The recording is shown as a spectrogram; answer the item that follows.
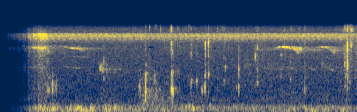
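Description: Black bear feeding at the ground, its eating noises coming as short irregular clicks and crunches over a steady low rumble. The sound fades in from silence just after the start as a new trail-camera clip begins.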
